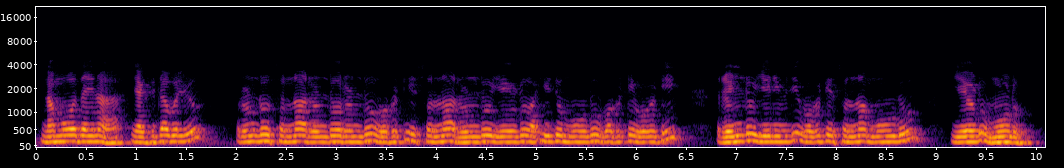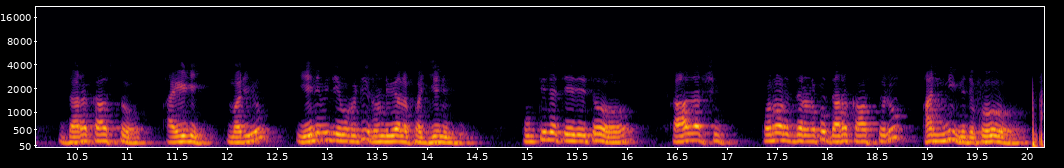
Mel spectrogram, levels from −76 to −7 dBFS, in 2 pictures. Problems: constant background noise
